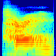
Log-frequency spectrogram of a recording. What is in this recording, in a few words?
"three", english man, subway announcers; MetrostroiAddon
